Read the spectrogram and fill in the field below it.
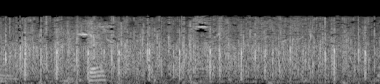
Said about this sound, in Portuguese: vamos, vamos dar uma palmas aqui pros dublês do filme. Fantástico. Genial também. Espetacular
